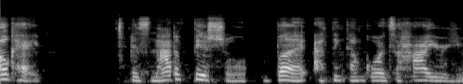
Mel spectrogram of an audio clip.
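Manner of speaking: soft, confiding, secretive half-whisper. Retelling what the interviewer half-whispered to the speaker during a practice interview, half-whispered. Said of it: "she whispered to me".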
